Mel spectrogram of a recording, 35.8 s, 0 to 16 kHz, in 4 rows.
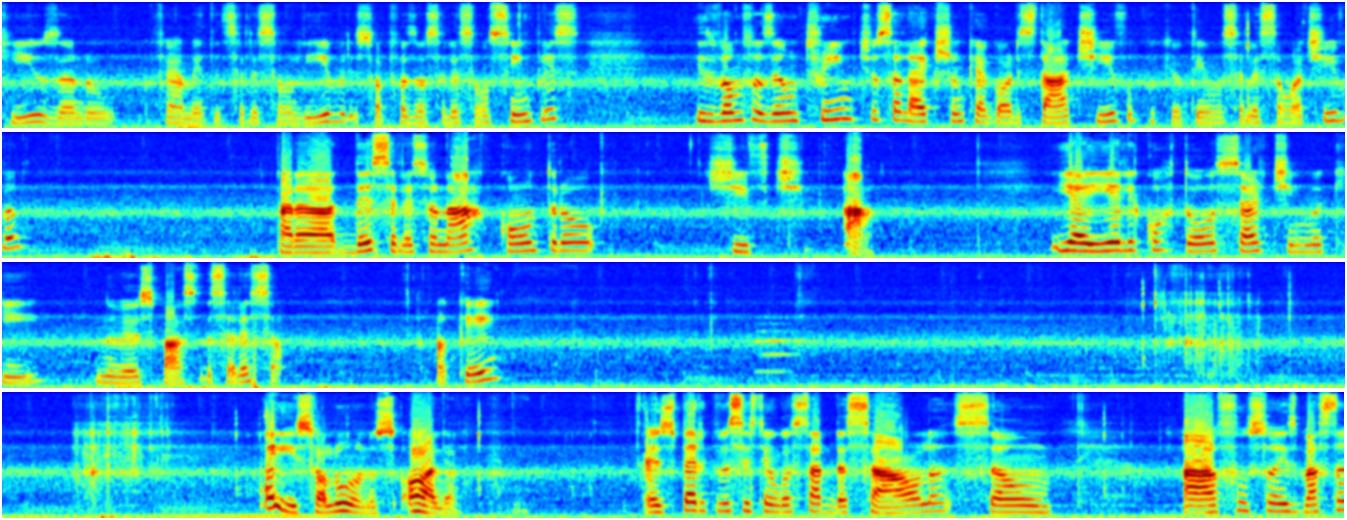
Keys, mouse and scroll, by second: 4.9 click, 8.6 click, 14.2 ctrl+shift+a, 22.5 ctrl+z, 24.4 ctrl+shift+a.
